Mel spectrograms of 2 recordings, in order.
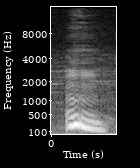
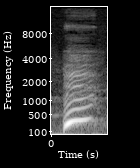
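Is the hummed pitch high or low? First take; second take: low; high. First: The hum is on a low, dropping pitch. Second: The hum is on a high, rising pitch. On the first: "Your voice drops" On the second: "It goes up"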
